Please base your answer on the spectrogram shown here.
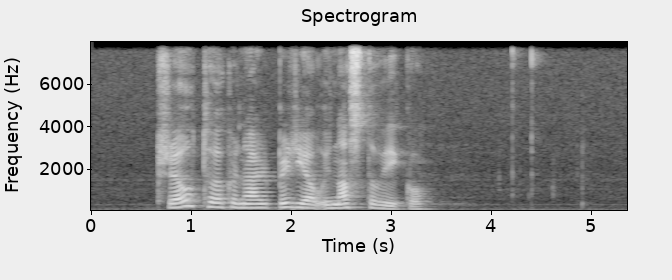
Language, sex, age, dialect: Faroese, female, 61+, Norðuroyggjar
